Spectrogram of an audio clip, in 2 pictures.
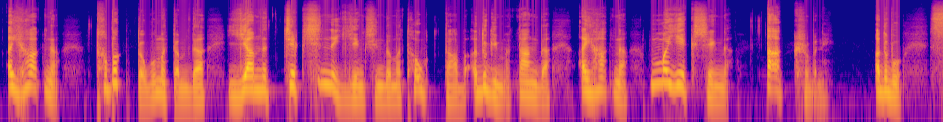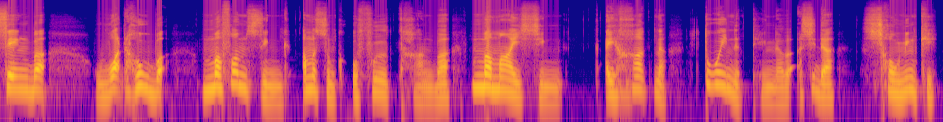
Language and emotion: Manipuri, angry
